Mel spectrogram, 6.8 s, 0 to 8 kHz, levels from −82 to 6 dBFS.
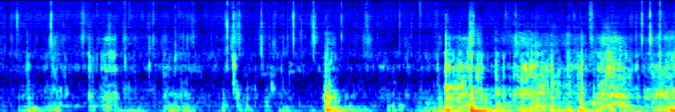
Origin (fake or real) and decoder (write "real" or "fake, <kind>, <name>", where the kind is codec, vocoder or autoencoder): fake, vocoder, BigVGAN v2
